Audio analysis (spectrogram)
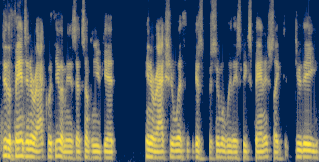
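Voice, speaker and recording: A man's voice: mid-range voice, level tone, fast. Curious man hosting a podcast. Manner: enthusiastic, curious interviewer. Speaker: podcast host. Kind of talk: casual podcast chat.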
